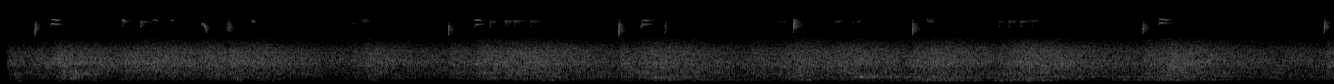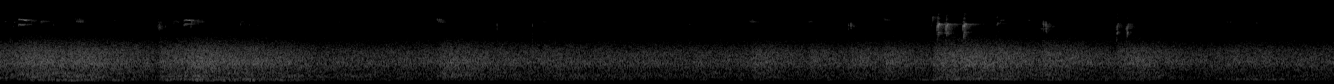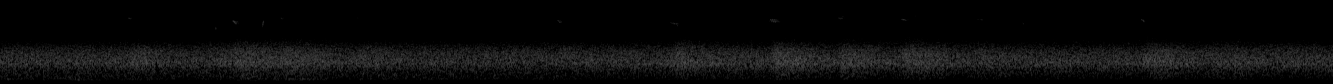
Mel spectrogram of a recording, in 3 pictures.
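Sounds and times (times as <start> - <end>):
thin high bird calls: 22.7 - 24.8.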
